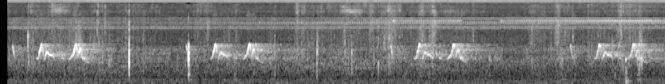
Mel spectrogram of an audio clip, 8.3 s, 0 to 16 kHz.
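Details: Chuck-will's-widow calling in woods at Hungryland Slough, Palm Beach County, Florida, on 21 March 2015, two hours before sunrise: a quick, rolling 'chuck-will's-wid-ow' phrase about every two and a half seconds, with a fainter answering phrase and a few sharp clicks.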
